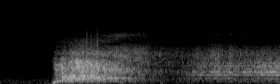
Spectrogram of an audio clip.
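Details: Whale surfacing beside sea kayaks on a calm sea in Bahía de las Conchas, near Bahía Magdalena, Baja California Sur: after brief quiet, a sudden loud, rushing exhaled blow bursts out and fades into a lingering hiss of spray and water.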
